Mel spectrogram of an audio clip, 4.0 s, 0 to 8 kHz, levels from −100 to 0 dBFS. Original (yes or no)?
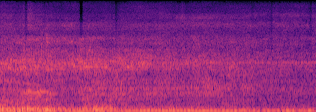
no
